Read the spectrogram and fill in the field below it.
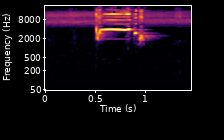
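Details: Prinia singing in the lively ngalun style: one phrase opening with a sharp high note, holding a long level piercing whistle, then ending in quick lower dropping notes, over a steady high hiss.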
